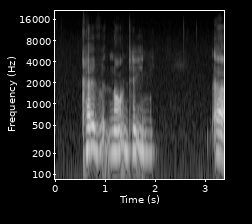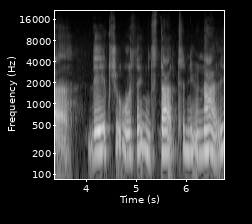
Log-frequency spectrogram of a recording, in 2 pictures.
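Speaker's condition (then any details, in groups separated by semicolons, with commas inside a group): Cerebral palsy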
